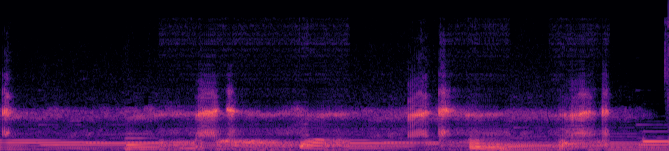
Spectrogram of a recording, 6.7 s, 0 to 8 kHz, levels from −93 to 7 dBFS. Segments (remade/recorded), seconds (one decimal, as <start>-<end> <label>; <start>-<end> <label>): 0.0-1.6 recorded; 1.6-3.5 remade; 3.5-4.4 recorded; 4.4-5.1 remade; 5.1-5.5 recorded; 5.5-6.1 remade; 6.1-6.7 recorded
